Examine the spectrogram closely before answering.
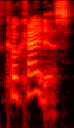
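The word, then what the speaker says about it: Cocytus: let me google this apparently it's kokitis anyway that's um a river in hades it's a tributary of the uh um the ochron um it's greek which is why i'm terrible at pronouncing it anyway as we were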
